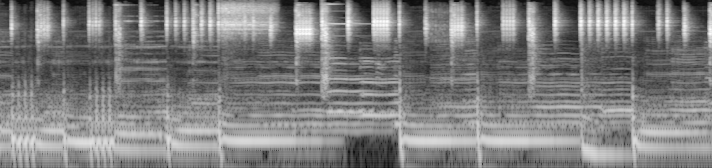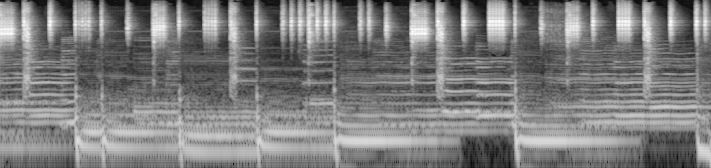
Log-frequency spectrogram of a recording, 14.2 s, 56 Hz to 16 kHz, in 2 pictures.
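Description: Instrumental music with plucked guitar, drum-machine beats and heavy bass, played through a DBSOARS Motor Boom 50-watt portable Bluetooth speaker.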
